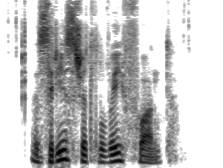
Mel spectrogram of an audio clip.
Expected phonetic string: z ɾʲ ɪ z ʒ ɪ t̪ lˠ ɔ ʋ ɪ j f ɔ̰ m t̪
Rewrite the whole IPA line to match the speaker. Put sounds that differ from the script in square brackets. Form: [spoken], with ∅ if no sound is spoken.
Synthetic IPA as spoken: z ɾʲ [i] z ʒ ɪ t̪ lˠ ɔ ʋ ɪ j f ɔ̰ [n] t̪

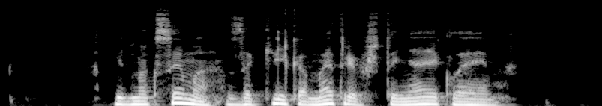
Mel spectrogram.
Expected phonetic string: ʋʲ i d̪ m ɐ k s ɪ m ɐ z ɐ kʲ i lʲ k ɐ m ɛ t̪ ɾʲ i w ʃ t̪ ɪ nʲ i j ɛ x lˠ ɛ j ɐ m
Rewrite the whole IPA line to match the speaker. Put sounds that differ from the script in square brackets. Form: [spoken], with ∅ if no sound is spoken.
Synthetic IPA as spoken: ʋʲ i d̪ m ɐ k s ɪ m ɐ z ɐ kʲ i lʲ k ɐ m ɛ t̪ ɾʲ i w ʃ t̪ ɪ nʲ [a] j ɛ [k] lˠ ɛ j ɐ m

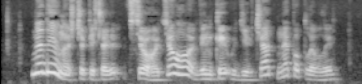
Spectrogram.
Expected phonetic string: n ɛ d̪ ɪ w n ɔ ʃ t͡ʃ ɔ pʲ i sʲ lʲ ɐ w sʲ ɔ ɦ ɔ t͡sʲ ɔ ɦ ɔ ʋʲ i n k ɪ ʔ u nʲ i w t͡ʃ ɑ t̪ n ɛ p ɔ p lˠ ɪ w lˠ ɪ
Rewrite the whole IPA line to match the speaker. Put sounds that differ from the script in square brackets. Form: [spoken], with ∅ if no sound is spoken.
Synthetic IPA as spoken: n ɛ d̪ ɪ w n ɔ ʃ t͡ʃ ɔ pʲ i sʲ lʲ ɐ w sʲ ɔ ɦ ɔ t͡sʲ ɔ ɦ ɔ ʋʲ i n k ɪ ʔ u [dʲ] i w t͡ʃ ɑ t̪ n ɛ p ɔ p lˠ ɪ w lˠ ɪ

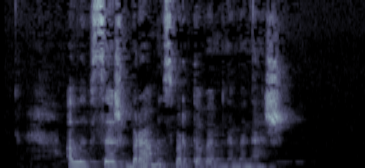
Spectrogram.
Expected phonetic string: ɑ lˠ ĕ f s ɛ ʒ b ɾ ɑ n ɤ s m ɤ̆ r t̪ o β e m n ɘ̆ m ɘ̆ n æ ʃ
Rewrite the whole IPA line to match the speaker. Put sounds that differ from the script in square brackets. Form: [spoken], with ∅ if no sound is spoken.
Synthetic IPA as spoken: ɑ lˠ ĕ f s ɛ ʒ b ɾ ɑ [m] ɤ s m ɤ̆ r t̪ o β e m n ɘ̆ m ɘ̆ n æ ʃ

